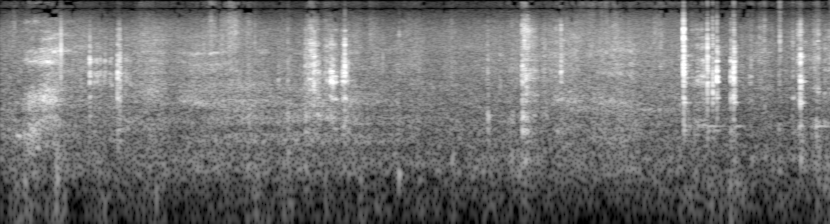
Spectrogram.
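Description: A steel pry bar clanking and scraping against the cast-iron bell housing as it is levered off the engine's alignment dowels. There are several sharp knocks about three seconds in and a cluster near the end, over a steady rush of wind on the microphone.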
